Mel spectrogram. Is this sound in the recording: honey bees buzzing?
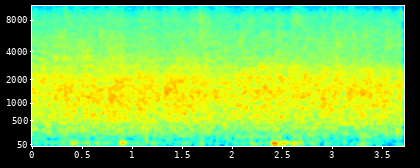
no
